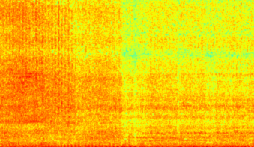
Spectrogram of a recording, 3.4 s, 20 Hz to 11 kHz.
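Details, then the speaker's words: Motorcycle riding at about 20 km/h after shifting up one gear from a noisy, vibrating lower gear: steady, even low engine beat with no extra clatter or vibration; normal running in the right gear. "Now it's sounding right."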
